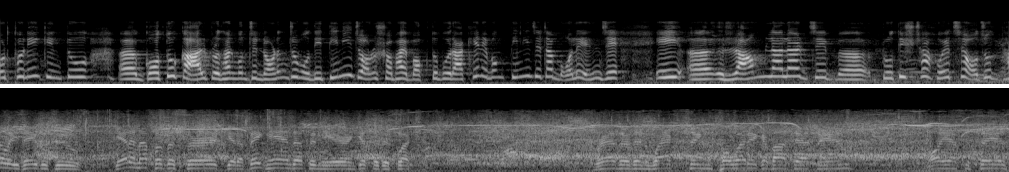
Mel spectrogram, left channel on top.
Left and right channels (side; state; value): both; different; correlation 0.01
